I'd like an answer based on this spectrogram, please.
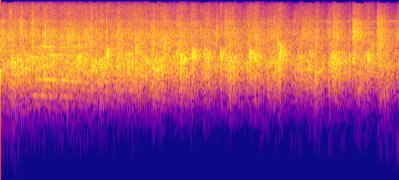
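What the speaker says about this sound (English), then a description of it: "So let us give an applause for the team." An audience gives a team a round of applause: dense, continuous, fairly loud clapping from many hands, steady throughout without voices rising above it.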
